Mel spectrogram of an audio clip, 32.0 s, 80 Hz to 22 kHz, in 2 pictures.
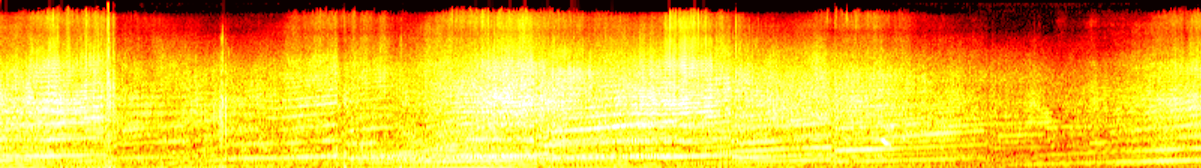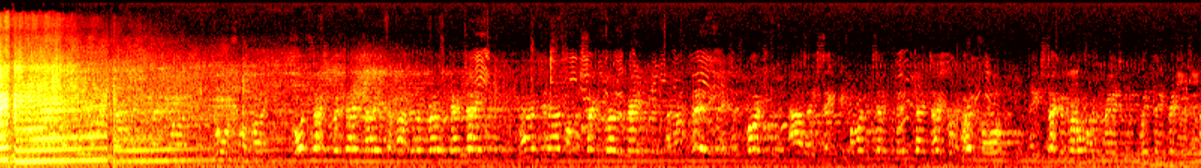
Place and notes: Unit 3 Within Snetterton Circuit, W Harling Rd, Norwich, United Kingdom - British Superbikes 2006 ... superbikes qualifying ...
british superbikes 2006 ... superbikes qualifying ... one point stereo mic to mini disk ...
17 June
